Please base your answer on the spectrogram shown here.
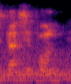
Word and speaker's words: Ctesiphon: Okay, the city before Baghdad was called Ctesiphon, right? It was called Ctesiphon. It was the well, now you say it right. Okay, it was Ctesiphon.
